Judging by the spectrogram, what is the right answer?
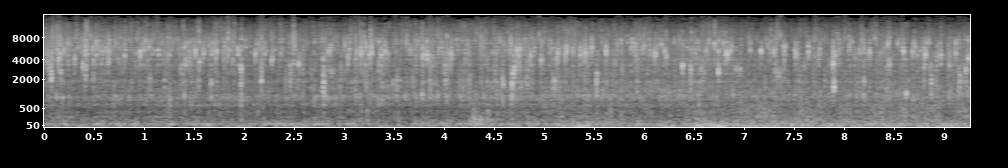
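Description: Patola slices fry in a pan, giving a continuous crackling sizzle with bright spattering pops that rise and fall over several seconds, close and fairly loud, with no voices.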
